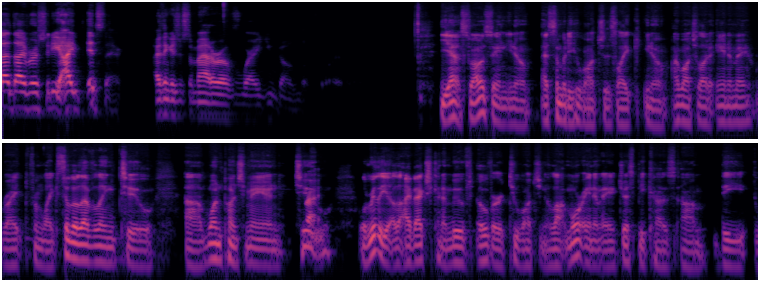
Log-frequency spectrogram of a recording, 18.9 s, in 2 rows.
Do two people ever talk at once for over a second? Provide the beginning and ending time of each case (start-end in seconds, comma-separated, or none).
none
